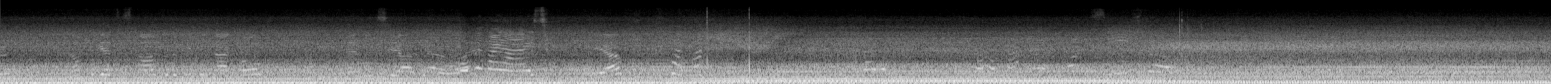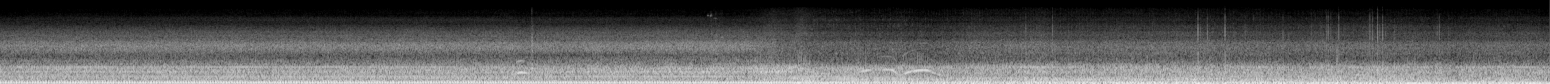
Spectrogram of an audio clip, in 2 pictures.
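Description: Engine of a small single-engine jump plane droning loudly and steadily, heard inside the cabin, its note shifting about 7 and 12 seconds in and again about 23 seconds in.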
